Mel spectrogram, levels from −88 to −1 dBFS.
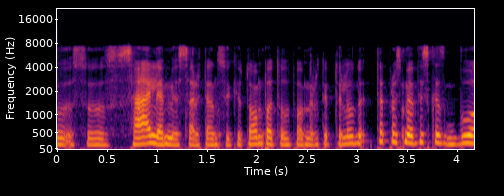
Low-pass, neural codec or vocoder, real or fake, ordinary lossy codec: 7.2 kHz; none; real; Opus, 64 kbps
